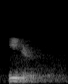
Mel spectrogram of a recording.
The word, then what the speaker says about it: HT3R: call the HT3R, pronounced heater.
